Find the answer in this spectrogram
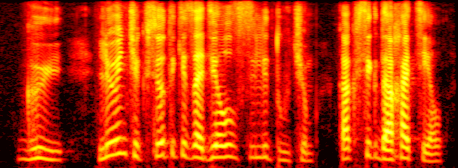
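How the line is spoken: Chuckling. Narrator (Russian): хохотнул Вольфович

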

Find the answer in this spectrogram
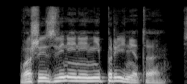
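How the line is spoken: Stern judge. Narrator (Russian): строго сказал судья

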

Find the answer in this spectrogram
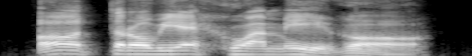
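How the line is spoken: Growling. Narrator (Spanish): gruñó Moody

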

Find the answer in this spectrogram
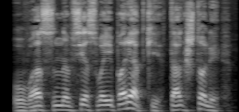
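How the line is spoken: Grumbling. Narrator (Russian): проворчал Мартина

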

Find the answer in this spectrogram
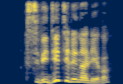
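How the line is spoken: Barked. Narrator (Russian): гаркнула мисс Сьюзан

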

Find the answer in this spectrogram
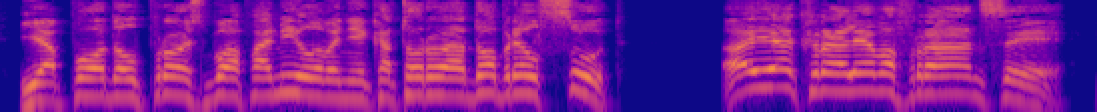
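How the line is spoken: Mocking shout. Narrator (Russian): издевательски крикнул какой-то остряк

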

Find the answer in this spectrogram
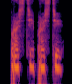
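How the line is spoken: Man whispering incessantly. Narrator (Russian): не прекращая шептал мужчина

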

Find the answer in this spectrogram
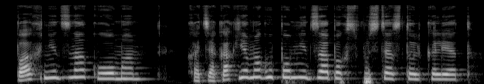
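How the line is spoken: Chuckling. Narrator (Russian): он хохотнул

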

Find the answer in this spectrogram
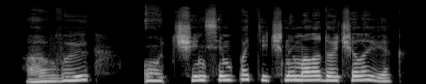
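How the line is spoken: Cooing. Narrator (Russian): проворковала

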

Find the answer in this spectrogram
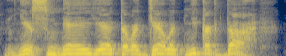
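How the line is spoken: Shout. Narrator (Russian): крикнул он

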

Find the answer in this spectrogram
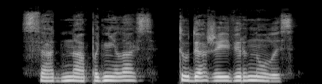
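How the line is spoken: Through gritted teeth. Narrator (Russian): процедила она

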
